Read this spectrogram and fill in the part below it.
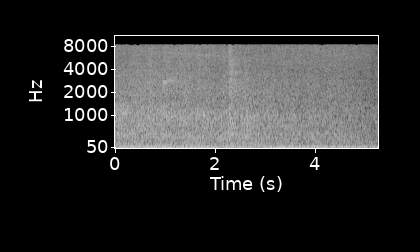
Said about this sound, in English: Now let's take the N train out to Astoria in Queens, where a lot of Czechs moved to from Manhattan.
